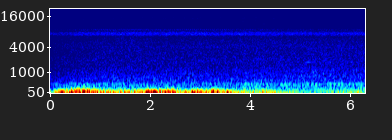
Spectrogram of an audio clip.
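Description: Wind buffeting the microphone outdoors: an uneven low rumble, strongest in the first few seconds and easing off later, over a faint steady high tone.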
